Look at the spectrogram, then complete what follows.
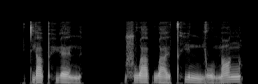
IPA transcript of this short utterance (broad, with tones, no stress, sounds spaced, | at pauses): t̪ j ä˥˧ pʰ ɥ ɛ˥˩ n | ʂ w ä˧˥ p w a˨˩ ɪ̯ t̪ʰ i˥˩ n m j o˨˩ ʊ̯ n̪ ɑ˥ ŋ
